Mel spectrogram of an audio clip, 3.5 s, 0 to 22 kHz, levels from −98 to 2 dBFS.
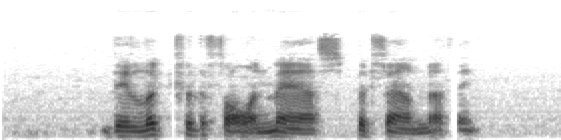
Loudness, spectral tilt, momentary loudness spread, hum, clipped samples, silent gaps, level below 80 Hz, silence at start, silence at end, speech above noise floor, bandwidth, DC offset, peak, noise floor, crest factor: -24 LUFS; -6 dB/octave; 10 LU; none; under 0.1%; none; -70 dBFS; 0.65 s; 0.55 s; 39 dB; 7.8 kHz; under 0.1%; -8 dBFS; -62 dBFS; 18 dB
